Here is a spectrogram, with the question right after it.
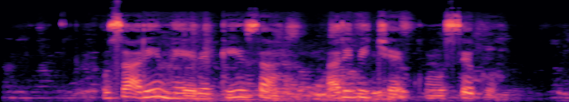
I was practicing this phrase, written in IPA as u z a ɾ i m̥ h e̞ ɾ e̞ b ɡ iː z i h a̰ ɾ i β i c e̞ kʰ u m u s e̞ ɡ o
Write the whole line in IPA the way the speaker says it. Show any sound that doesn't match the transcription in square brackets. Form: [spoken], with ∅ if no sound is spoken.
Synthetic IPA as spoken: u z a ɾ i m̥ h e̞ ɾ e̞ b ɡ iː z [a] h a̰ ɾ i β i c e̞ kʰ u m u s e̞ ɡ o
